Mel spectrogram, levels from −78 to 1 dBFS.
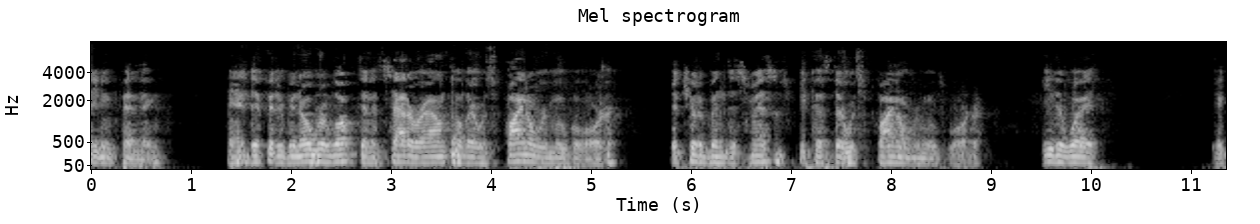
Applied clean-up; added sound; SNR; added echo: neural mask model Resemble Enhance denoiser.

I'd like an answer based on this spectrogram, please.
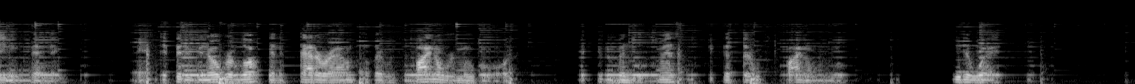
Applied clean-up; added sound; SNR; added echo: neural mask model RNNoise.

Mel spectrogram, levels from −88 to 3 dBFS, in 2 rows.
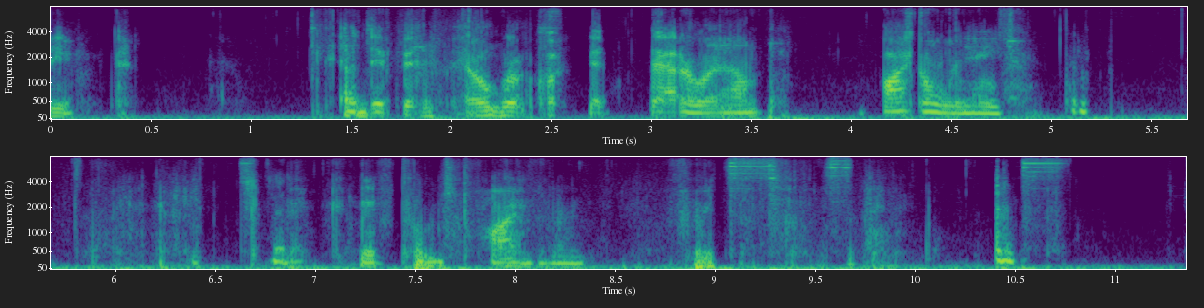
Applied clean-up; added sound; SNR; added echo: neural diffusion model UNIVERSE++.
